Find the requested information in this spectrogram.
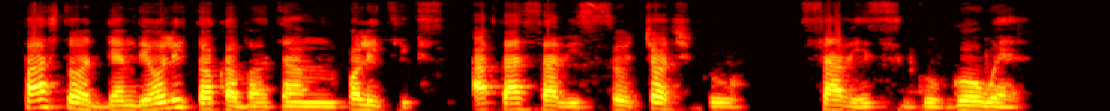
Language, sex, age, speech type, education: Nigerian Pidgin, male, 15-29, spontaneous, tertiary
